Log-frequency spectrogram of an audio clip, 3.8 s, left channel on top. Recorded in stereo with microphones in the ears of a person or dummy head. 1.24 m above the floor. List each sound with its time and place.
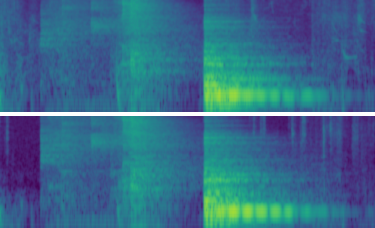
0.4 s footsteps: 15° right (ahead or behind), 2.0 m; by 1.5 s 20° left (ahead or behind), 2 m
2.0 s a snare drum: 5° left (ahead or behind), 1.0 m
